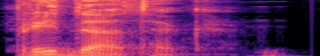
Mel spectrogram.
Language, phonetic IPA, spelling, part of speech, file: Russian, [prʲɪˈdatək], придаток, noun, Ru-придаток.ogg
- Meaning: 1. appendage, addition, supplement 2. appendix 3. hypophysis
